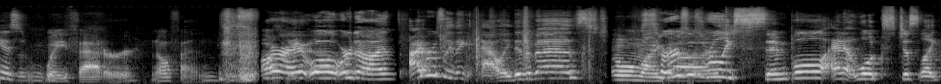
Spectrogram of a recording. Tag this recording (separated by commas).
inside a small room, Speech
